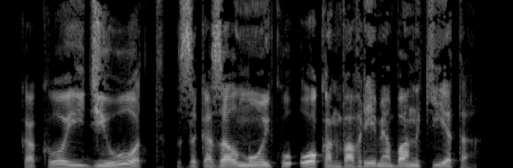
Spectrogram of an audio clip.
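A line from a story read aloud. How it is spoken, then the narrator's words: Low growl. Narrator (Russian): В полголоса прорычал бомбардир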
